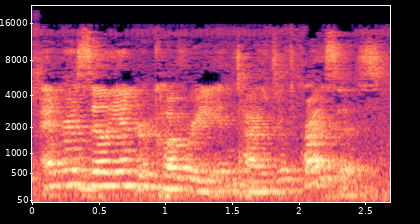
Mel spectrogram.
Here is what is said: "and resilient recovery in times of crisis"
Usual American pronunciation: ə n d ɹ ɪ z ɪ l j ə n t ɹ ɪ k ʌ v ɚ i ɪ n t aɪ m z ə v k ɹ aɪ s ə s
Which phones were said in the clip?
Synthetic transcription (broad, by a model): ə n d ɹ ɪ z ɪ l j ə n t ɹ ɪ k ʌ v ɚ i ɪ n t aɪ m z ə v k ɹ aɪ s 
